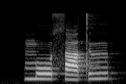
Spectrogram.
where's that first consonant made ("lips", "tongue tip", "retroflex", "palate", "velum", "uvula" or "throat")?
lips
